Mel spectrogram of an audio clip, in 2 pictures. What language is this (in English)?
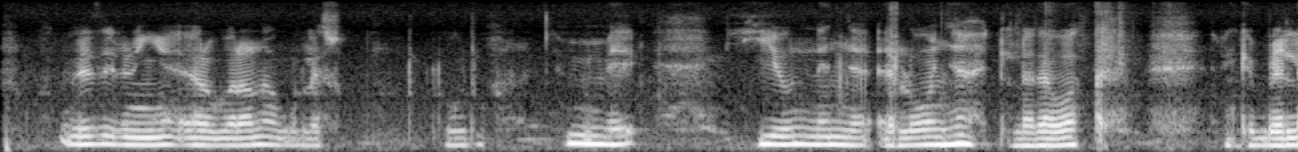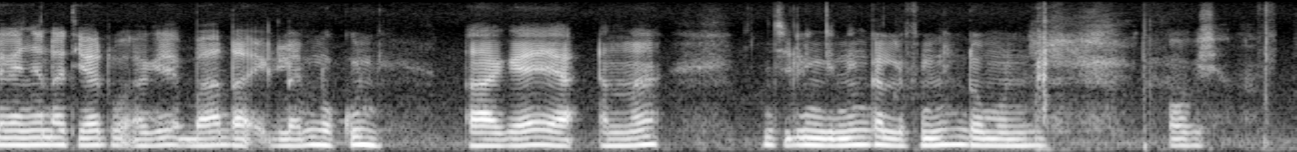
Masai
